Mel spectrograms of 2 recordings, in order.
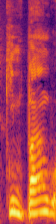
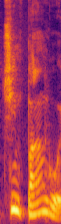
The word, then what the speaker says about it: Kimpango: Os Nlaza vão se fixar em Monte Kimpango ou Monte Chimpango. Eu não sou de língua Kikongo, mas os entendidos que me tiverem a ouvir dirão como é que será a melhor pronúncia, ou se valem, ambos.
